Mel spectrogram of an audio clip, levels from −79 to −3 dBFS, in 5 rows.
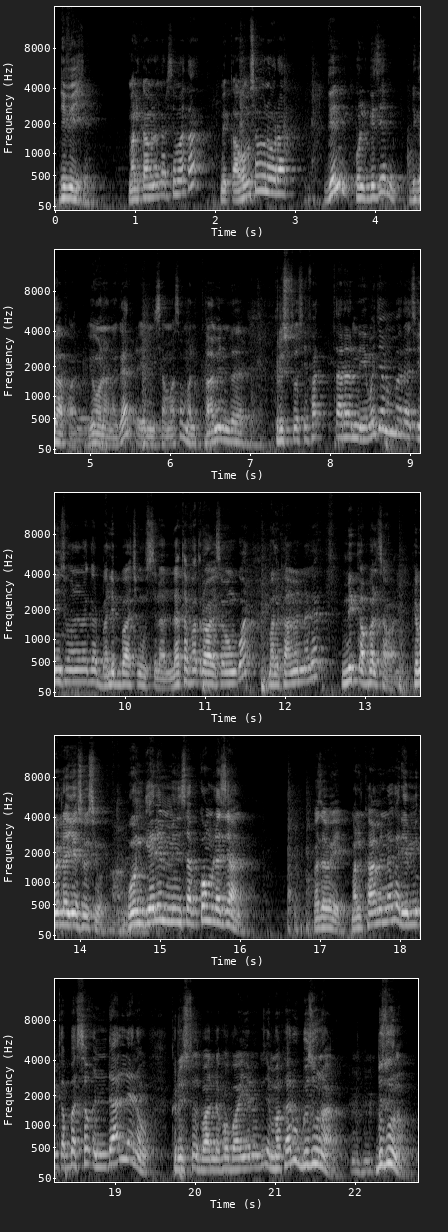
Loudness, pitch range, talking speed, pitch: -28 LUFS, 150-200 Hz, 145 wpm, 170 Hz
